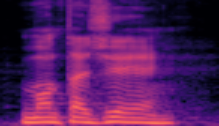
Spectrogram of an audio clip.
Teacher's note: The N has to be a nasalization.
